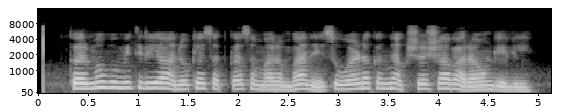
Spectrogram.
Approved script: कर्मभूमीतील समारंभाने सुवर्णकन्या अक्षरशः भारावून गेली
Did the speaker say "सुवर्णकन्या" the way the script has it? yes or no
yes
